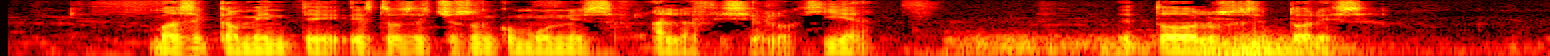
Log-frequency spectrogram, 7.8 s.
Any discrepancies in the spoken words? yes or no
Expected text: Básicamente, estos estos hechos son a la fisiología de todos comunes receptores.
yes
